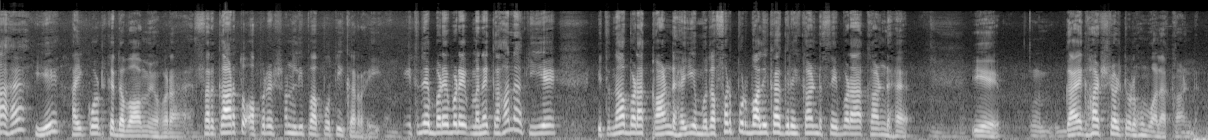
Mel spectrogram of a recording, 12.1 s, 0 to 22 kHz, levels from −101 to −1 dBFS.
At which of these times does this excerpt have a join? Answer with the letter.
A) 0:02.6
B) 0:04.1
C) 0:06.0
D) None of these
B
